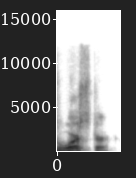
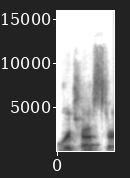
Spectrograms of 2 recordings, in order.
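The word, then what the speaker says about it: Wooster: town of Worcester Ohio wer Ohio yep wer pronounced Worster that's Worcester I know it looks like Worchester if I College of Worcester yeah like the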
